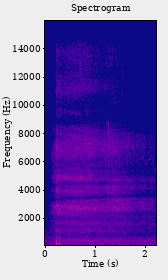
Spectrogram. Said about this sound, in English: So breathing in one, two, three, four, hold one, two, three, four, exhale one, two, three, four, but a lot slower than that. So let's do that together right now. So I'm not going to count, just count in your heads already. Breathing in,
